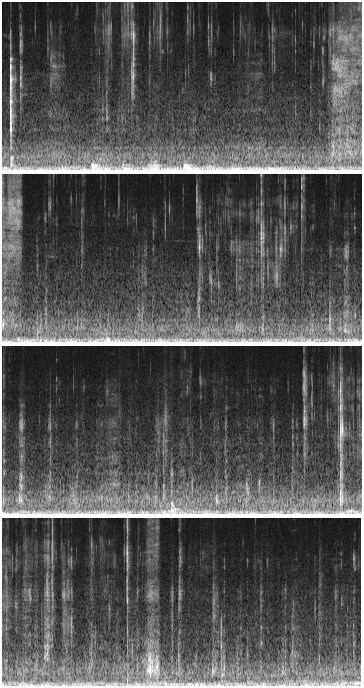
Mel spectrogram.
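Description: Close-up eating sounds of a person chewing and biting rice and curried meat eaten by hand: many short wet clicks from the mouth, with a brief louder hiss about seven seconds in.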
